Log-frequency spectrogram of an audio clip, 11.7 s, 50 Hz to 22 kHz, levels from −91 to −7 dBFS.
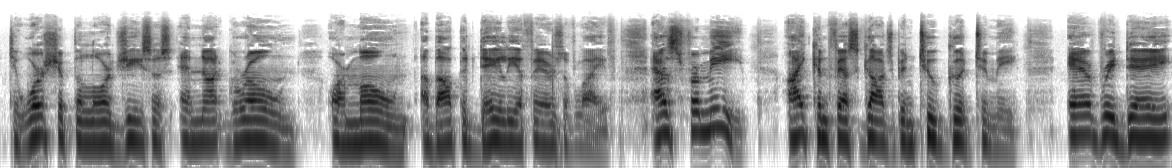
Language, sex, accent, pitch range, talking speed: English, male, American, 130-155 Hz, 150 wpm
